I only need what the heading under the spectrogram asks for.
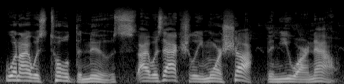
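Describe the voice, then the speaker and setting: A man voicing a sensible, dry-witted young forest ranger who explains things calmly. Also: mid-range voice, a little fast, a little hiss or hum, close to an everyday voice. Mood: level. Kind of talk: video game voice acting.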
